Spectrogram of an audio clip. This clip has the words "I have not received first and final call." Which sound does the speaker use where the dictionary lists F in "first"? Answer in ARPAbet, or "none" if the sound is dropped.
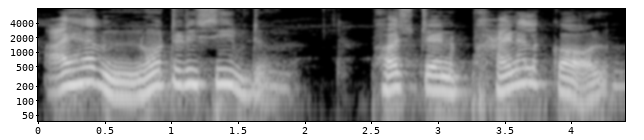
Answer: P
